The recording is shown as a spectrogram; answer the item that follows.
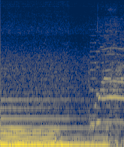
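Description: The last strummed chord of an acoustic guitar ringing on and fading away. Near the end a high voice breaks in with a falling, gliding exclamation.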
